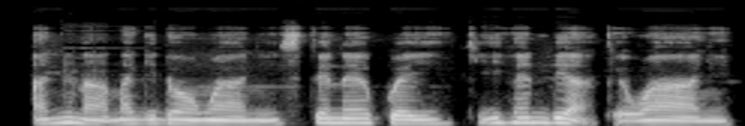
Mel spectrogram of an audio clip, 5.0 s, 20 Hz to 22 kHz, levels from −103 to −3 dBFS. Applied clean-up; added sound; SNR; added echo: neural mask model DeepFilterNet 3.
